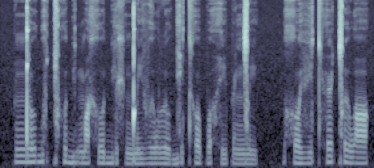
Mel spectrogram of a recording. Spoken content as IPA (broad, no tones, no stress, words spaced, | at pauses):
ŋ͡ǃu ɡuǀʰubʲøŋ͡mɑ xu bʲøʃ ŋ͡ǃivɯw lu ɡi tʰopo hipøŋ͡ǀi | xovʲø tʰøǀɯwɑ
